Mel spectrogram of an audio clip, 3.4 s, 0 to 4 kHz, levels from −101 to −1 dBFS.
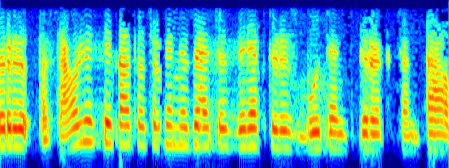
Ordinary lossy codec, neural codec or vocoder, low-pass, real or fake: AAC, 16 kbps; vocoder, 44.1 kHz, 80 mel bands, Vocos; 3.6 kHz; fake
